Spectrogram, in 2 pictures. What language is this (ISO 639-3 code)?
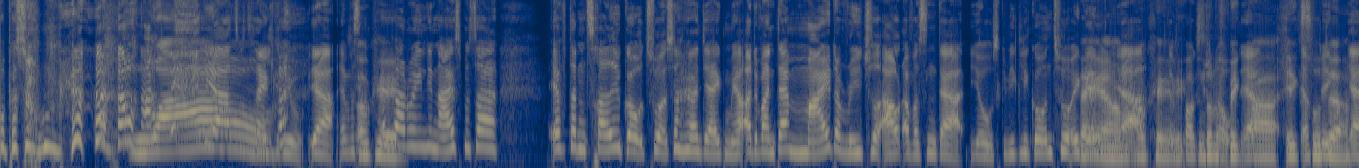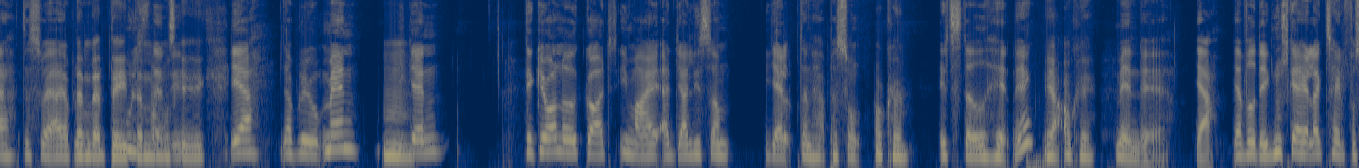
dan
